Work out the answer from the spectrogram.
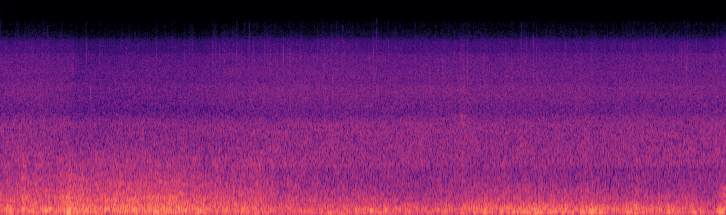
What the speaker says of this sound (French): Vraiment costaud à cet orage.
